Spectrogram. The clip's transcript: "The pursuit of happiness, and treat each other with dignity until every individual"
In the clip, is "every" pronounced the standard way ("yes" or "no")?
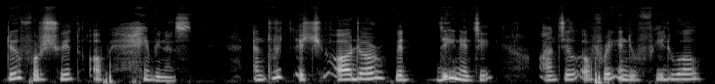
no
